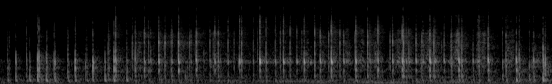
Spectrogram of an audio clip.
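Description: Long nails and fingertips tap and scratch a hollow white plastic lotion bottle with a red cap, making a fast, steady run of short, dry clicks. Each tap carries a hollow tone around 1 kHz and dies away almost at once, with bright scratchy detail between the hits.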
